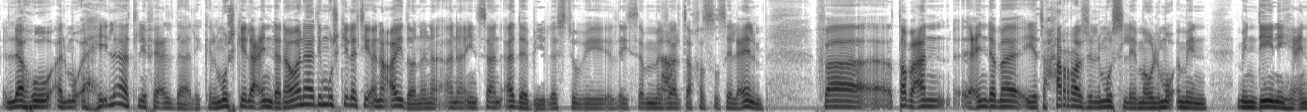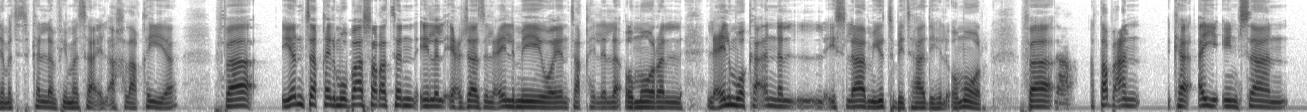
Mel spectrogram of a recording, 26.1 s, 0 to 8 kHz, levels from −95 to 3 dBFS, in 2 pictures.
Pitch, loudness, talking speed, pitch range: 145 Hz, -17 LUFS, 115 wpm, 130-160 Hz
